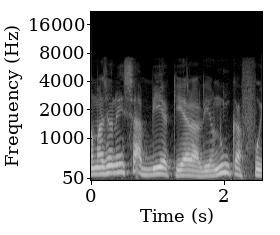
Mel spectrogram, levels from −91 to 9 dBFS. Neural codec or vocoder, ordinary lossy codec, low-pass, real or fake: none; none; 7.2 kHz; real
